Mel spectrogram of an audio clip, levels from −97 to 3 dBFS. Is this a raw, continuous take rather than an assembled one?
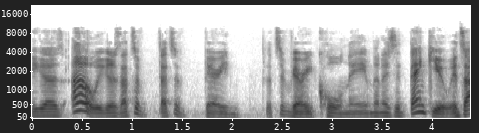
yes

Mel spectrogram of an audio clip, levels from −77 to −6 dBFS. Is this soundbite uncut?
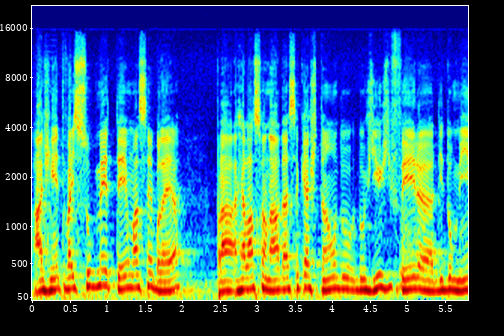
yes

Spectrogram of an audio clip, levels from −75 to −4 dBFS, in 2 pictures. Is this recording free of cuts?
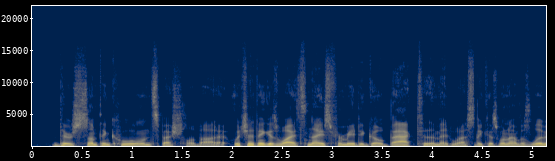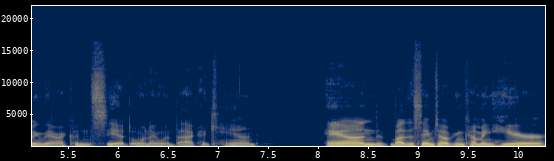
no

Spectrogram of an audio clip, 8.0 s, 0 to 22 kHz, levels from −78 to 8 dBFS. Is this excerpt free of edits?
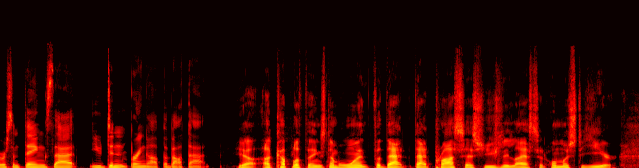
yes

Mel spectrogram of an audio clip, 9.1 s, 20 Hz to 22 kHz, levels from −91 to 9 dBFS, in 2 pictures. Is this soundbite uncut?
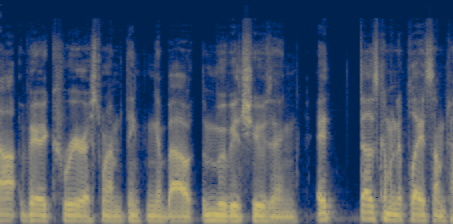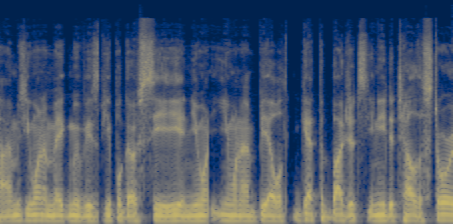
no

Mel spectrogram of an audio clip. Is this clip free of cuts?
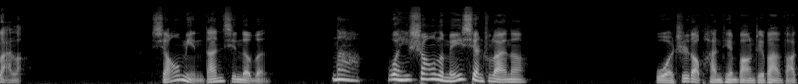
yes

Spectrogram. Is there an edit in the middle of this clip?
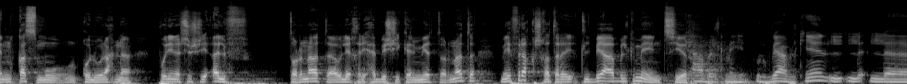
no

